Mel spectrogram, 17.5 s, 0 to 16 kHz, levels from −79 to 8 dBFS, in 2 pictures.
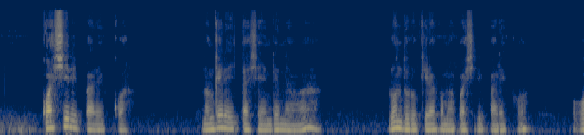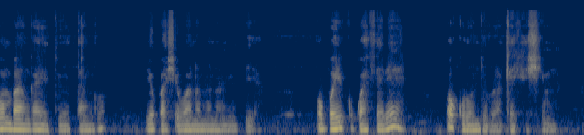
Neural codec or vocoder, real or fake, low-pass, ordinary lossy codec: none; real; 10.8 kHz; Opus, 16 kbps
